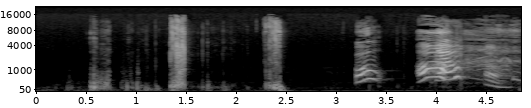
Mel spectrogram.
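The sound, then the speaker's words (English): A wrapper is torn open close to a microphone in a few sharp, crinkly ripping bursts with quiet gaps between them, followed by voices exclaiming. “Oh, that was a nice rip. I'm going to do the next one into the microphone. We'll stay silent so we can get a bit of ASMR.”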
